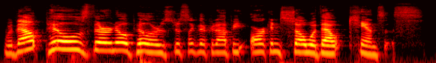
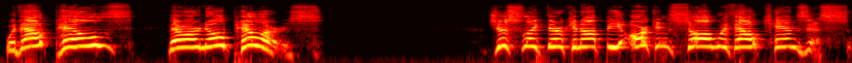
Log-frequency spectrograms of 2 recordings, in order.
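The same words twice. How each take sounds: First: Flatly parroting "Without pills, there are no pillars", barely acted; a lightly voiced echo of his pitch; mock repeat. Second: Slow, grave, higher pronouncement of "Without pills, there are no pillars"; slow solemn pitch. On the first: Reacting streamer repeats Caillou's pitch, lightly mocking. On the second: Acted. Caillou pitching his idea in slow grave tones. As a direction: deliver it like a solemn sales pitch, slowly. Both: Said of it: "That's his entire pitch".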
